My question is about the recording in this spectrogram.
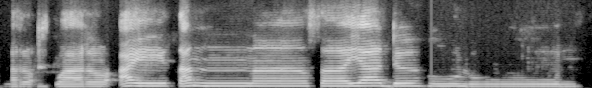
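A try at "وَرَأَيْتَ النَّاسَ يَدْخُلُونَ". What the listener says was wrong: Itu bukan hulun, tapi khulun kho ya. Yadkhulun. Yadkhulun. Cara mengucapkan huruf kho itu ngoroknya sedikit ya, tidak berlebihan juga, nggak boleh. Jadi kayak antara hak dengan kho ngorok gitu ya.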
